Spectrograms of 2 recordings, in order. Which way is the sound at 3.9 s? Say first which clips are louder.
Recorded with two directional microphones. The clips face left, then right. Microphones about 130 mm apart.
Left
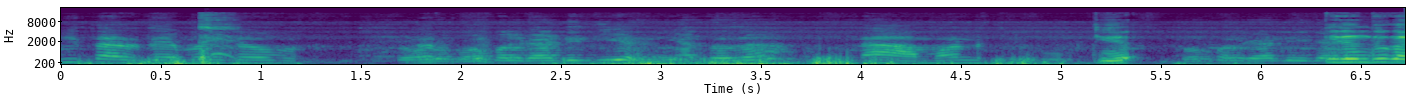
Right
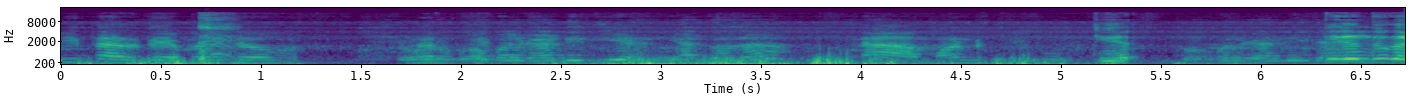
Left 3 dB; 25° left (ahead or behind).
